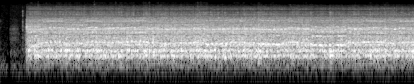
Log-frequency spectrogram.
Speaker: We're using, to dial this in, we're actually using the Breville Smart Grinder Pro, and I'm just set it there.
